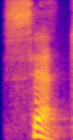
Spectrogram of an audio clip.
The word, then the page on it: set-to: American English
